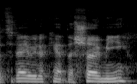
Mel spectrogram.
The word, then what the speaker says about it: Xiaomi: So today we're looking at the Xiaomi, which is the correct way to say it, as opposed to Xiaomi, as you would think to say it, Mi 5.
